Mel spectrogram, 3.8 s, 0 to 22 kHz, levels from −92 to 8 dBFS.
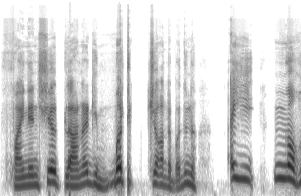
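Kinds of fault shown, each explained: Clock drift between sender and receiver: the sender runs about 3% slow, so small repeats recur unevenly across the whole clip, not in one spot.
Scattered short gaps: between 0.61 and 1.52 s, about four tiny holes, none longer than roughly 15 ms, are patched by continuing sound, leaving quick ticks rather than one held stretch.
Short stall from a late packet: from 2.67 to 2.74 s the last sound is held for 40 ms until the delayed packet arrives, a single drawn-out sound with nothing lost.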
